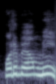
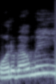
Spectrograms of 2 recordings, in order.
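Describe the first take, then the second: First: Insistent ask pitched much higher; George pleading harder. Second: Put-on young knight asking to be picked, a touch higher; George pleading. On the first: Retold or imitated. George repeating his plea to the queen, higher and more insistent. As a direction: push the plea up, more urgent. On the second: George begging the Fairy Queen, first ask, mildly higher. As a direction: plead to be chosen too. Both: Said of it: "And he's like".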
